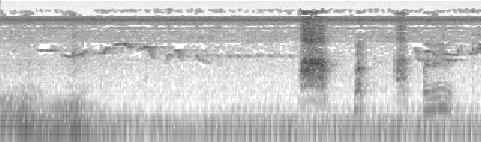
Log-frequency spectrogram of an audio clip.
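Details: A man speaks briefly, then a hungry crow at feeding time lets out a quick run of short, grating, nasal begging cries, about four in two seconds, over a constant low hum.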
